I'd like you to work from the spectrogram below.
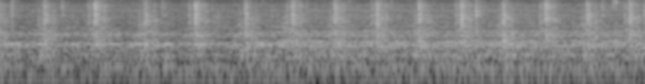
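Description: A sewing machine runs a steady zigzag stitch, its needle tapping out a fast, even clatter of roughly four beats per second over a constant motor whir, close and clear with no talk.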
